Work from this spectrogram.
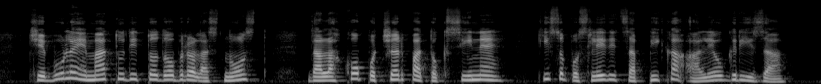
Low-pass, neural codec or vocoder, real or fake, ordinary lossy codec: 19.8 kHz; vocoder, 44.1 kHz, 128 mel bands, Pupu-Vocoder; fake; none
